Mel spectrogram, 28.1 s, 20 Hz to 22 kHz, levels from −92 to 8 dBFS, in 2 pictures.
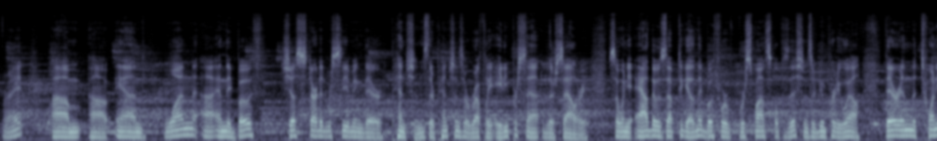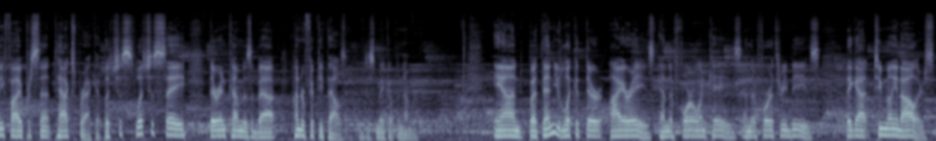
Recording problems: voice in the background; noticeable; throughout; 15 dB below the speech

